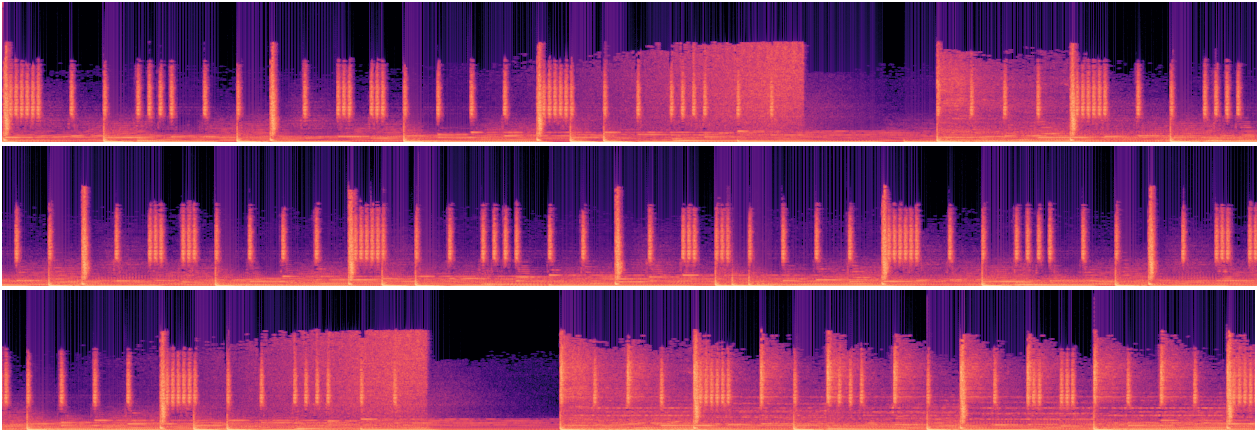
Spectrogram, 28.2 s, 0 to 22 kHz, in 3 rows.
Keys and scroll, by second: 8.2 ctrl+alt+t, 19.0 ctrl+t, 22.3-22.9 typing, 25.9 alt+Tab.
